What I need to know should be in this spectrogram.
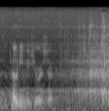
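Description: A man speaks into a microphone, heard through a loudspeaker.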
